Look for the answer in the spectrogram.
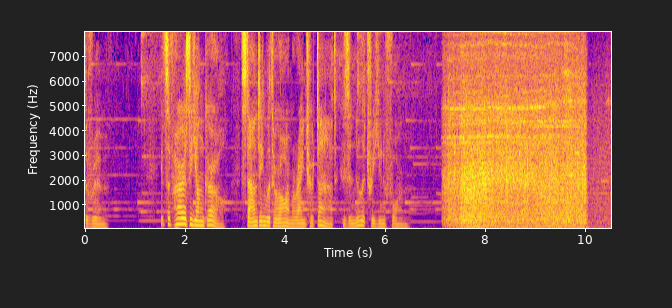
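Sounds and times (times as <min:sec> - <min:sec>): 
speech: 0:00.0 - 0:00.6, 0:01.5 - 0:07.3
rattling train wagons: 0:07.2 - 0:10.2
train rumble in a tunnel: 0:07.2 - 0:10.5.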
